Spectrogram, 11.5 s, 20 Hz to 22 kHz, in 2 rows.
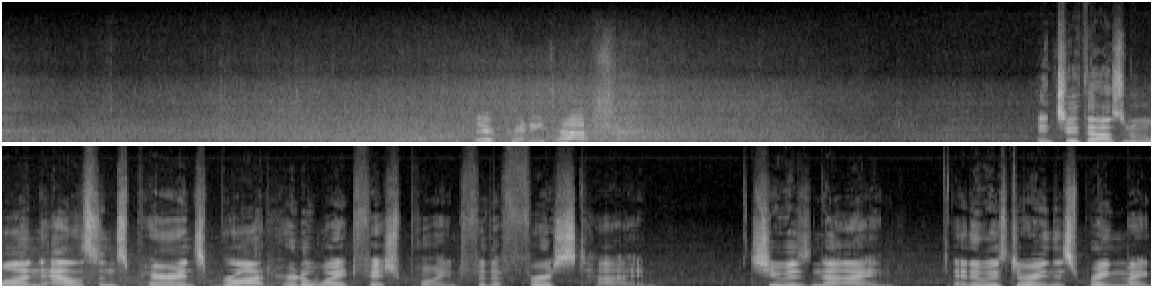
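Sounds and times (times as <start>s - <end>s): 
strong wind across an open shoreline: 0.0s - 8.0s
surf washing on the shore: 0.0s - 11.4s
speech: 2.4s - 3.3s, 5.2s - 11.4s.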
